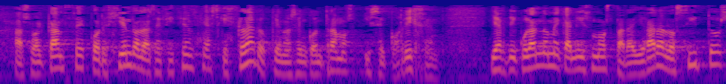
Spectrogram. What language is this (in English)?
Spanish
